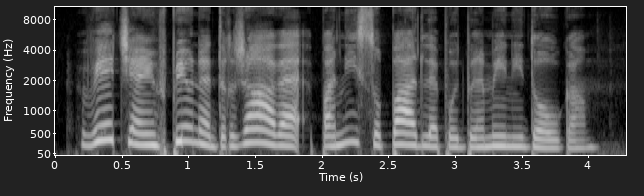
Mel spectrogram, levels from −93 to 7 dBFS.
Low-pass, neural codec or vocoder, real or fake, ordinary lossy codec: none; none; real; none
